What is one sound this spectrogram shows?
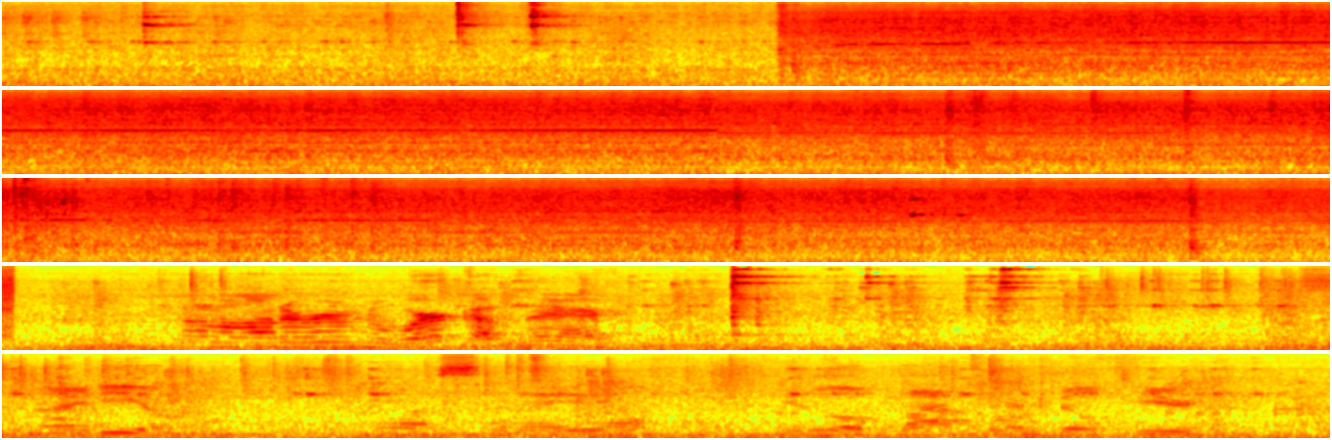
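Footsteps clang on a metal ladder.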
